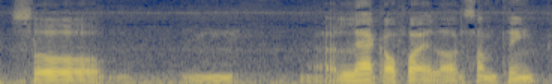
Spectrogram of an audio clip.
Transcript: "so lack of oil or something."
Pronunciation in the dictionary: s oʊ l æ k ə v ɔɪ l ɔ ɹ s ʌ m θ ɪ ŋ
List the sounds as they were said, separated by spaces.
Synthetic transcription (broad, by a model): s oʊ l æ k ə p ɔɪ l ɔ ɹ s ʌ m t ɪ ŋ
